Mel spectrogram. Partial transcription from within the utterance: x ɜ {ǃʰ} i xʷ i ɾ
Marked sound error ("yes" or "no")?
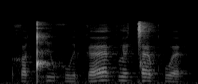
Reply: no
